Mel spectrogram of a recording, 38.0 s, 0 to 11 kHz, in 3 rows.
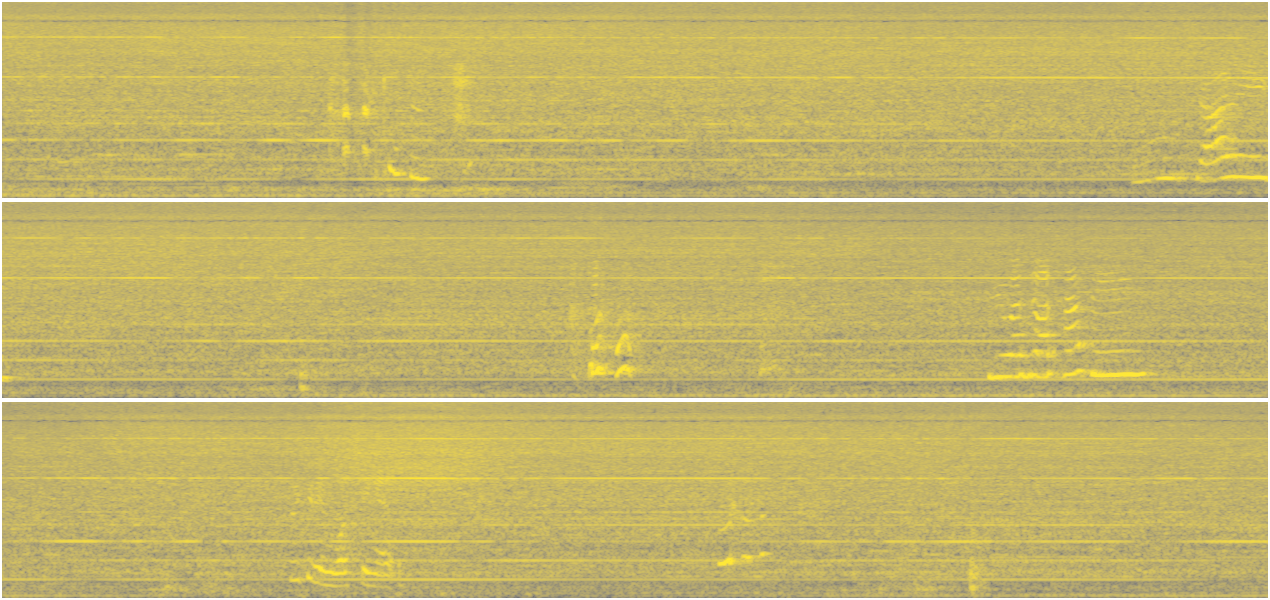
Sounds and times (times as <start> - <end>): Vacuum cleaner: 0.0 - 37.9.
